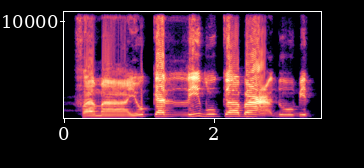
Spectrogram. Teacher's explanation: Fa huruf bibir, yaitu perut bibir bawah bertemu dengan ujung gigi seri atas.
